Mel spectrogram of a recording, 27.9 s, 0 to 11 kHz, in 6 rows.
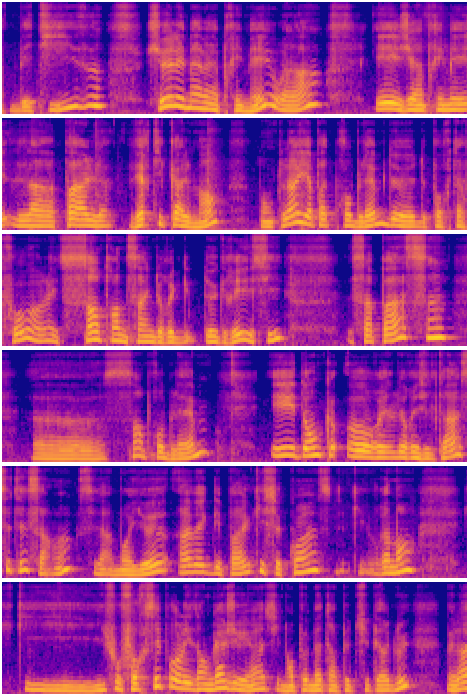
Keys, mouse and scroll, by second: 3.0 click, 4.5-9.2 drag, 11.1 click, 11.9-14.1 drag, 15.0-16.9 drag, 17.7 click.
